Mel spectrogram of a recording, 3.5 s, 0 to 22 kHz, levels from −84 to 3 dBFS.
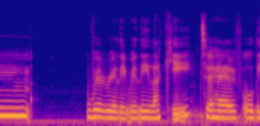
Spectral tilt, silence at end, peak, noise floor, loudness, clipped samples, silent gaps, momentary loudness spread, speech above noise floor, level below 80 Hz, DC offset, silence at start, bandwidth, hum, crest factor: -6.5 dB/octave; 0 s; -6 dBFS; -46 dBFS; -20 LUFS; under 0.1%; none; 6 LU; 26 dB; -50 dBFS; under 0.1%; 0 s; 13.5 kHz; none; 14 dB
